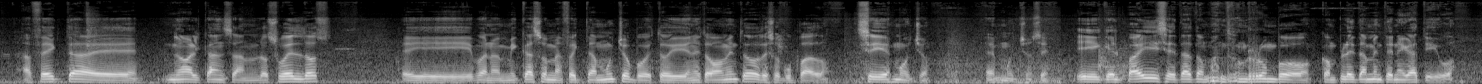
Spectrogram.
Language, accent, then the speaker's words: Spanish; Cañuelas, Buenos Aires Province, Argentina; soy de acá de Cañuela.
